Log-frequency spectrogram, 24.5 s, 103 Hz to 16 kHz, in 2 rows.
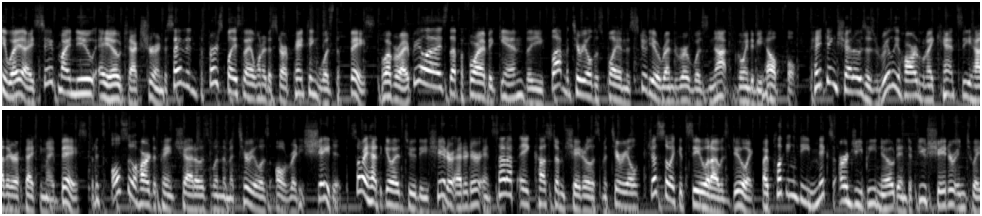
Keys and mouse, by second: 0.0 shift+middle click, 0.4-1.5 middle drag, 2.1 b, 2.9 n, 4.4 click, 5.7 click, 7.9 click, 10.0 ctrl+space, 11.4 click, 12.5 right click, 12.6 g, 13.2 ctrl+space, 13.9 middle click, 14.4 click, 14.6 shift+a, 19.5-20.7 drag, 21.0 click, 21.2 shift+a, 23.8 g.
